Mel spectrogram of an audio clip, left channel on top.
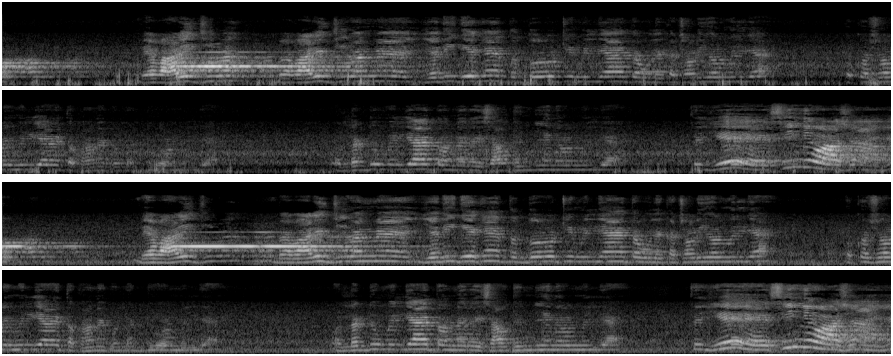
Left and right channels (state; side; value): normal; both; correlation 0.46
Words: व्यवहारिक जीवन में यदि देखें तो 2 रोटी मिल जाए तो बोले कचौड़ी और मिल जाए, तो कचौड़ी मिल जाए तो खाने को लड्डू और मिल जाए, और लड्डू मिल जाए तो उन्हें कहीं साउथ इंडियन और मिल जाए। तो ये ऐसी जो आशाएं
